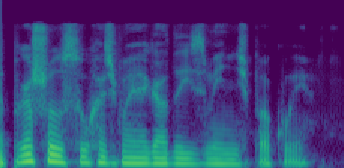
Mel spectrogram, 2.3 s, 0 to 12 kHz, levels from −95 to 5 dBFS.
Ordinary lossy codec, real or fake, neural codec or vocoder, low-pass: MP3, 64 kbps; fake; codec, 16 kHz, 4 kbps, X-Codec, HuBERT features, trained on LibriSpeech; 7.2 kHz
